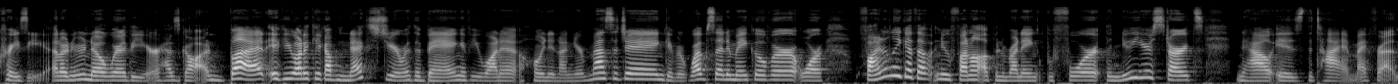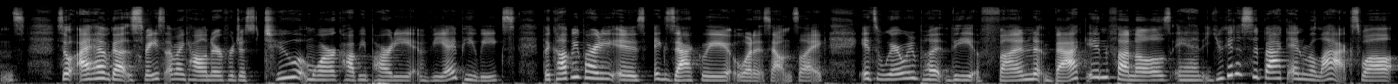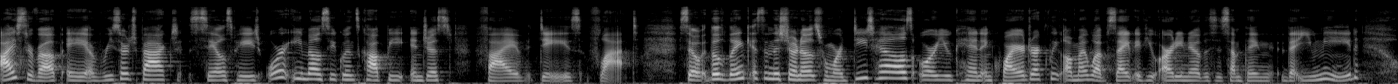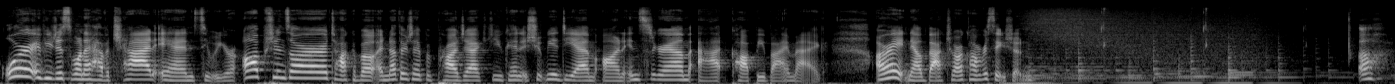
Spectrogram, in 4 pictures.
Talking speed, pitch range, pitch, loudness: 200 wpm, 185-235 Hz, 200 Hz, -21 LUFS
